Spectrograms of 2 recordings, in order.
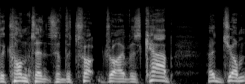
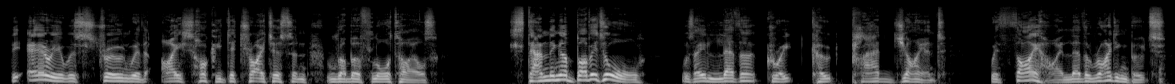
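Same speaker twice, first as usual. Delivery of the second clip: ordinary delivery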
